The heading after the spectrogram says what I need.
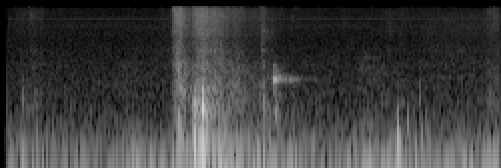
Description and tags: Guinea pig is running inside his cage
